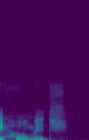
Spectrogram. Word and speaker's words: homage: So, yeah, I watched this trailer, and my impressions on it were it's definitely playing homage to the original, for sure. – Wait, did you just say homage? – Did I misuse the word? – It's homage. – Homage? – The H is silent.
